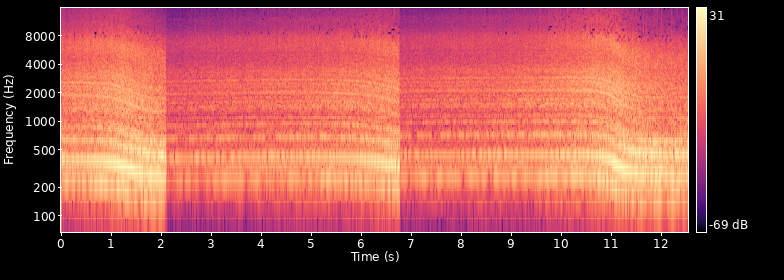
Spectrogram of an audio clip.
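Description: Race car engines roar loudly and rise and fall in pitch as cars pass close by.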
